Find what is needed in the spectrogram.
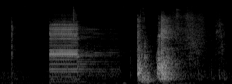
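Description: Keycard door lock buzzing briefly as the lock releases. About a second later the latch clicks and the door swings open with a short rush of noise.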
